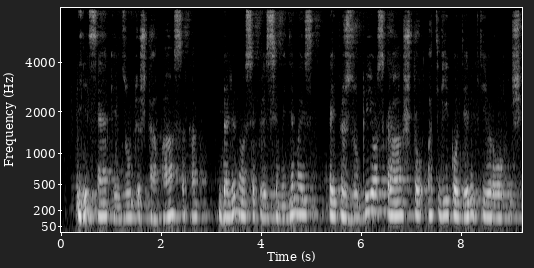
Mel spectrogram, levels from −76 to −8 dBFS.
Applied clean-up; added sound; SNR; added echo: neural separator model SepFormer DNS4.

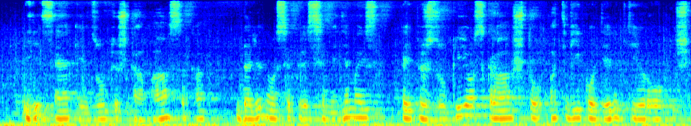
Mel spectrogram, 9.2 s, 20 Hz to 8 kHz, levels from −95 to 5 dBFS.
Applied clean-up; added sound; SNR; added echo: none; Rain; 7 dB; reverberation time 1.0 s.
